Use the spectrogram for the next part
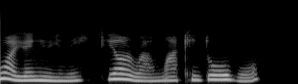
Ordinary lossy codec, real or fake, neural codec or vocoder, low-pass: none; fake; codec, 16 kHz, 0.5 kbps, FunCodec, trained on LibriTTS, 25 frames a second; none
